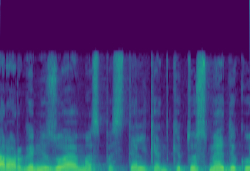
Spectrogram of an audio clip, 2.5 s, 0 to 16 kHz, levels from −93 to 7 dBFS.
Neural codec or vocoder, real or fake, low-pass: none; real; 10.8 kHz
